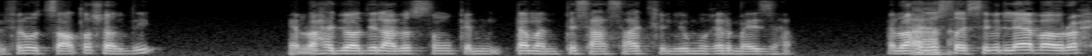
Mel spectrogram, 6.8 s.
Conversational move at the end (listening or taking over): listening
